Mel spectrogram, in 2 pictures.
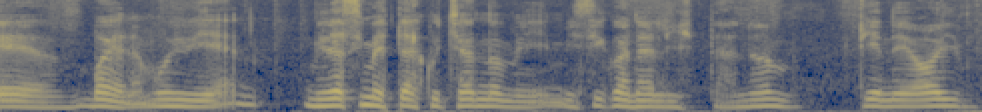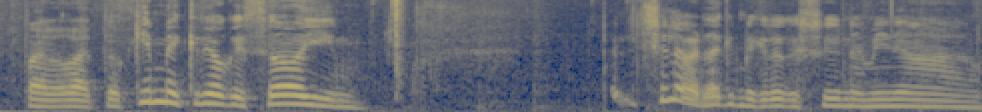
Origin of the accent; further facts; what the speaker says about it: Río Turbio, Santa Cruz, Argentina; Mi pueblo en Río Turbio. Yo crecí en Río Turbio, que tiene las minas de carbón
